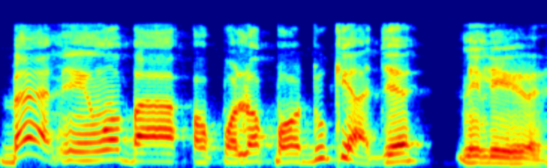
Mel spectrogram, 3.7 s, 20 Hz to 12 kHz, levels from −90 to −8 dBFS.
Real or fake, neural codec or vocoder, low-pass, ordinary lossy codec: fake; codec, 16 kHz, 16 kbps, FunCodec, trained on LibriTTS, 50 frames a second; 7.2 kHz; none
